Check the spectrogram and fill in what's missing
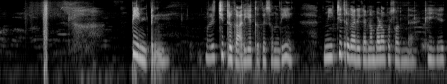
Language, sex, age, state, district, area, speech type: Dogri, female, 30-45, Jammu and Kashmir, Jammu, urban, spontaneous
